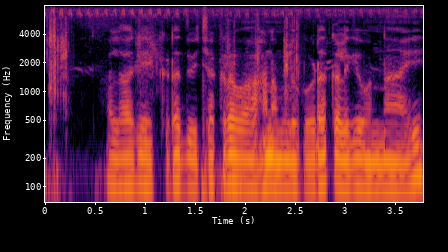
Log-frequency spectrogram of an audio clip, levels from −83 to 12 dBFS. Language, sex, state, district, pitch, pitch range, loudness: Telugu, male, Andhra Pradesh, Sri Satya Sai, 95 Hz, 95-100 Hz, -19 LUFS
